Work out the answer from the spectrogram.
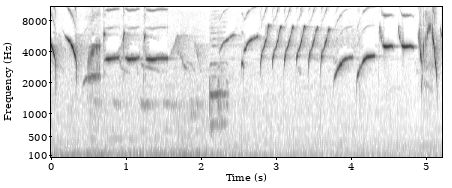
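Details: Singing canary calling other canaries to join in: sharp down-slurred notes, long level whistles, a brief buzzy burst, then a string of quick rising chirps and high whistled notes.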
